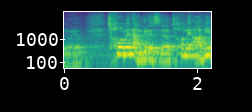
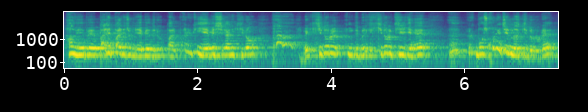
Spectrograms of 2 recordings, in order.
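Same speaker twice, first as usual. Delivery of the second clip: higher-pitched mock grumbling, hurried in places; impatient complaining; 6 semitones higher, faster than usual. Churchgoer griping that the service and prayers drag on, impatient. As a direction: play a worshipper fed up with long services.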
